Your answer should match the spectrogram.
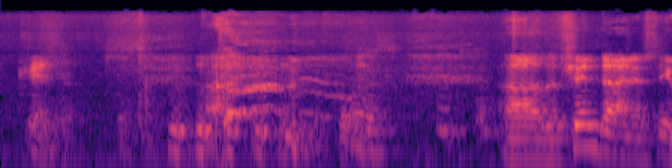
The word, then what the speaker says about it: Qin: complicated this is also sometimes rendered q-i-n pronounced of course kenya of course the qin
